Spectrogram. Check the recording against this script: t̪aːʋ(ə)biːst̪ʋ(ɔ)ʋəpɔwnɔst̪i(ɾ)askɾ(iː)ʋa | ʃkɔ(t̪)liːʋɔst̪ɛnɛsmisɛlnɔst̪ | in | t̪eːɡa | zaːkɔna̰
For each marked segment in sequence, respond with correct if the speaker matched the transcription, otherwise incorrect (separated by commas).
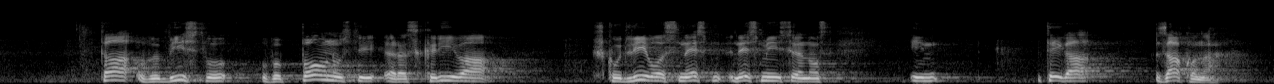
correct, incorrect, correct, correct, incorrect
